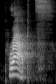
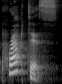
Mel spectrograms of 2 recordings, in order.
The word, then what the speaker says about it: practice: For example, if you say practice instead of practice, where people expect to hear two syllables because there are two vowels there, practice, but you kind of like merged it into practice, and these are real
